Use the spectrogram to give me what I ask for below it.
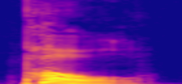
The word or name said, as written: pole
